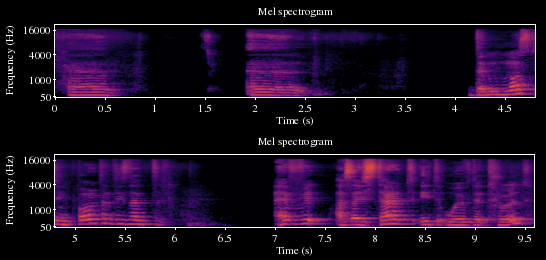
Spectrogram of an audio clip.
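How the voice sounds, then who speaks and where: Lively intonation in a Polish accent, with audible room echo. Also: man. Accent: Polish accent, non-native English. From Poland. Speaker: YouTuber. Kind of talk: casual vlog monologue. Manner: halting, with fillers and repetitions.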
